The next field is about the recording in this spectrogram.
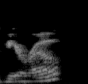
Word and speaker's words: Vero: So, my name's Vero, rhymes with hero.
